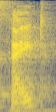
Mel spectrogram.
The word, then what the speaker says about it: Ki8: KI8 is pronounced as KITE.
